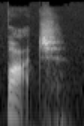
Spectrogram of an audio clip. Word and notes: botch: American English

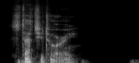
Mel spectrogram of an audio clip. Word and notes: statutory: Australian English

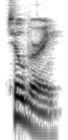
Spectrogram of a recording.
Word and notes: tilbury: Australian English

